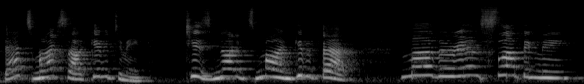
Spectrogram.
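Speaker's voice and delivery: put-on high, loud squabbling little girl; quarreling child. Twin sister quarrels over a sock and calls her mother, high and loud. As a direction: fight over the sock, then yell for mother.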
